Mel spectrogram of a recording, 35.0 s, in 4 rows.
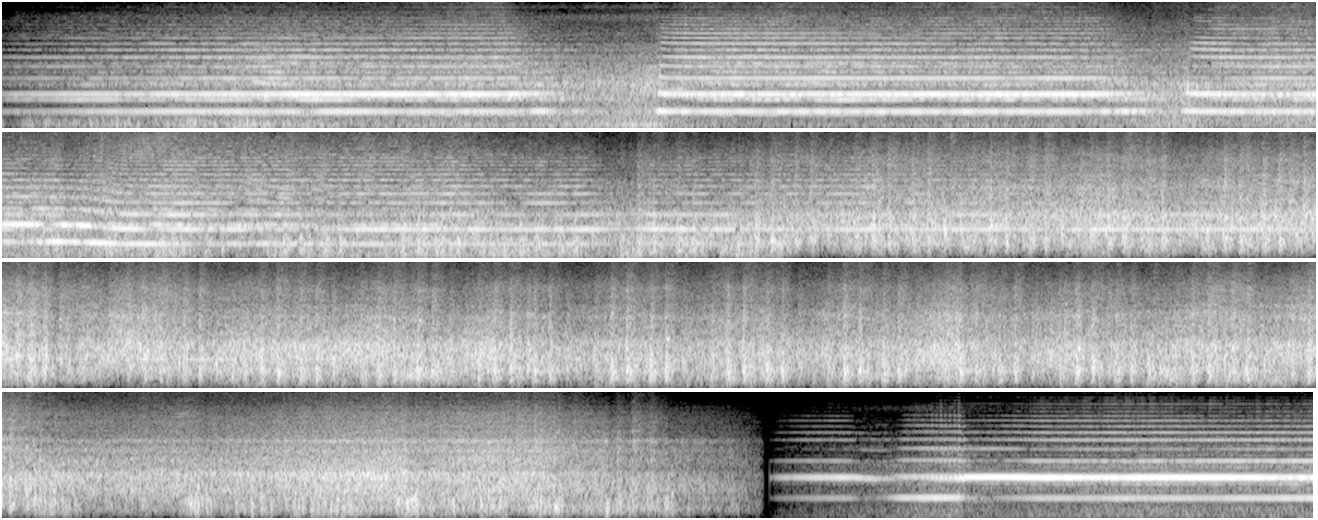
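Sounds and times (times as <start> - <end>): train horn: 0.0 - 17.3, 31.4 - 35.0
train coaches rushing past: 0.7 - 31.4
clickety-clack of train wheels: 7.8 - 31.2.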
